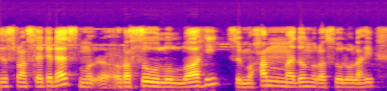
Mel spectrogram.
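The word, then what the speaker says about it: مُحَمَّدٌ رَسُولُ اللهِ: So Muhammadun Rasulullahi, pronounced as Muhammadur Rasulullahi.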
